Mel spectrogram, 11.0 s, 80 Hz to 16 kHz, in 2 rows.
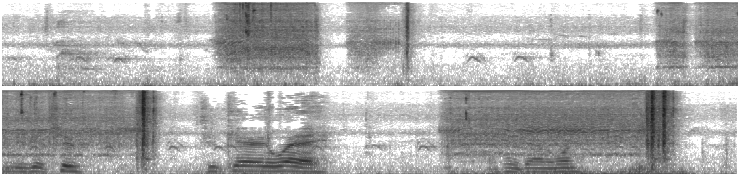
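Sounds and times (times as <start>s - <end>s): bird calling: 2.6s - 11.0s
sharp click: 6.4s - 6.8s, 10.3s - 10.6s.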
